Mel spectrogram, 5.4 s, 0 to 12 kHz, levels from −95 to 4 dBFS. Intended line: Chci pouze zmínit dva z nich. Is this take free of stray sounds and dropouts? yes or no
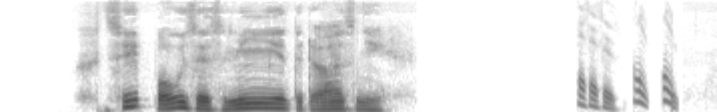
no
